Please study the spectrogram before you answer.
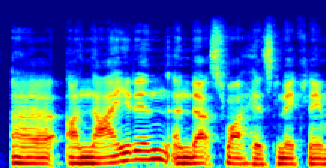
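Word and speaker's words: Aneurin: So, I suppose because it's a Welsh name. It's in my accent of Welsh that would be Anadin, but I suppose where he's from, which is Tredegar, right? That would have been pronounced Anadin, and that's why his nickname was Nye.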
